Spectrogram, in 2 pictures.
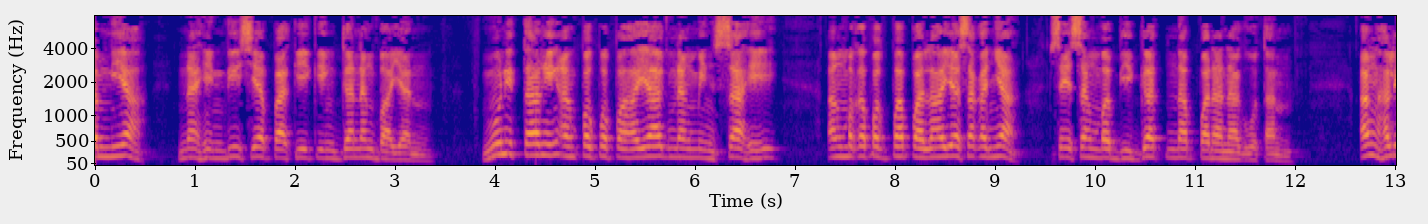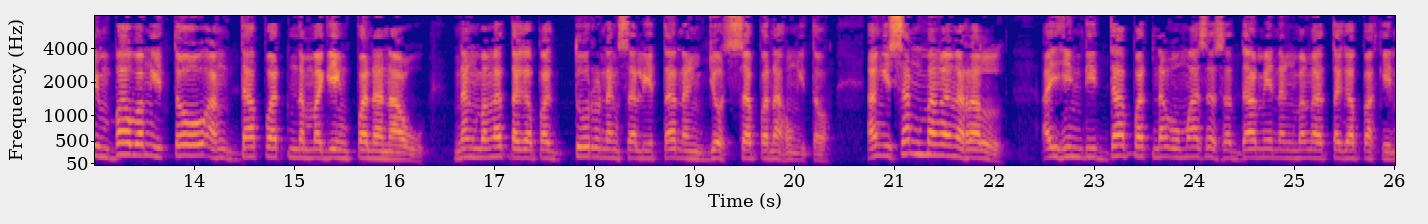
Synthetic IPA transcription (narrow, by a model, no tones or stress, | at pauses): mnɪja | nɐɦɪnd̪isɪapɐkikɪŋɡanɐŋbaːjɐn | ŋuːnɪt̪ːaːŋɪŋɐŋpɐɡ̚papɐhɐjaɡ̚nɐŋmɪnsaːɦɪ | ʔɐŋmɐkɐpɐɡ̚papɐlaːjasɐkɐɲa | sɐɪsaŋmɐbɪɡat̪̚nɐpɐnɐnaɡuːt̪ɐn | ʔɐŋɦɐlɪmbaːwɐŋɪt̪o̞ɐŋd̪aːpɐt̪̚nɐmɐɡɪŋpɐnɐnaw | nɐŋmɐŋat̪ɐɡɐpɐɡ̚t̪uːɾonɐŋsɐlit̪anɐŋd͡ʒo̞sːɐpɐnɐɦo̞ŋɪt̪o̞ | ʔɐŋɪsaŋmɐŋaŋɐɾal | ʔɐjɦɪnd̪id̪aːpɐt̪̚nɐʊmaːsasɐd̪aːmɪnɐŋmɐŋat̪ɐɡapɐkɪn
